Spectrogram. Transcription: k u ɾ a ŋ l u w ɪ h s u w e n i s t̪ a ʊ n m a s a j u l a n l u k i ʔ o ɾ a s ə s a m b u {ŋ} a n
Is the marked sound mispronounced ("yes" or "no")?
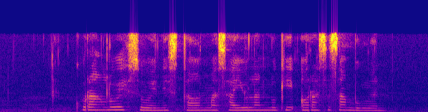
no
